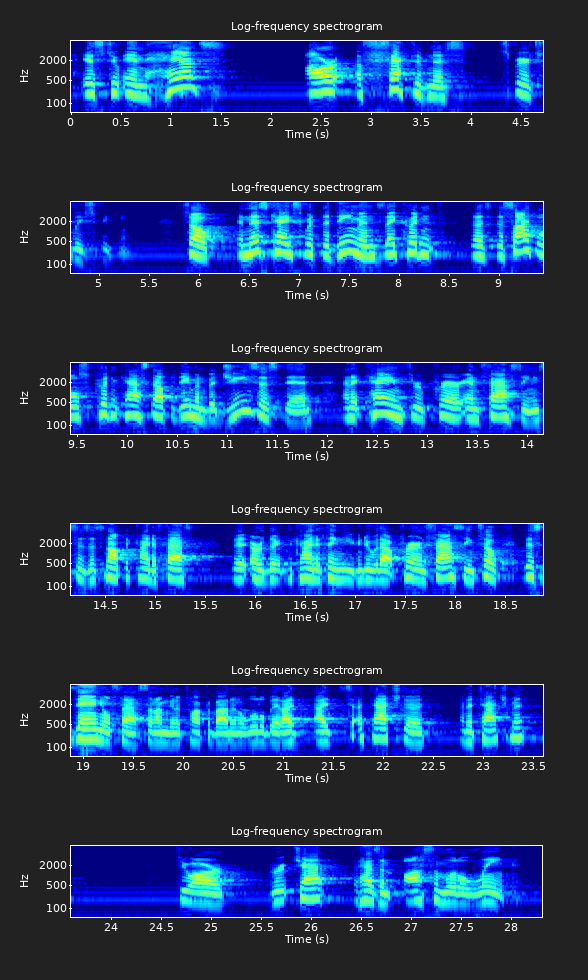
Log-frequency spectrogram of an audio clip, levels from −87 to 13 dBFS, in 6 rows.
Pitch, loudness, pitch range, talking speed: 170 Hz, -33 LUFS, 145-195 Hz, 185 wpm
